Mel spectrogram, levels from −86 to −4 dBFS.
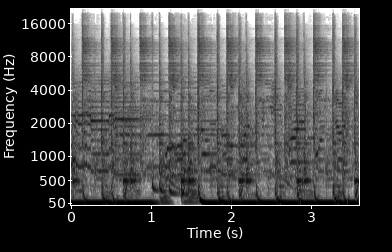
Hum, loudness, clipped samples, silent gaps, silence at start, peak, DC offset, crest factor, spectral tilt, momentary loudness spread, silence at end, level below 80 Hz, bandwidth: none; -7 LUFS; 0.6%; none; 0 s; 0 dBFS; under 0.1%; 6 dB; -3.5 dB/octave; 2 LU; 0 s; -6 dBFS; over 20 kHz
